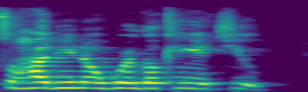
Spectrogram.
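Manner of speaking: sassy put-on voice. Retelling a comeback from a story with attitude: imitating Dante with attitude. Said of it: "he had, like, attitude".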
